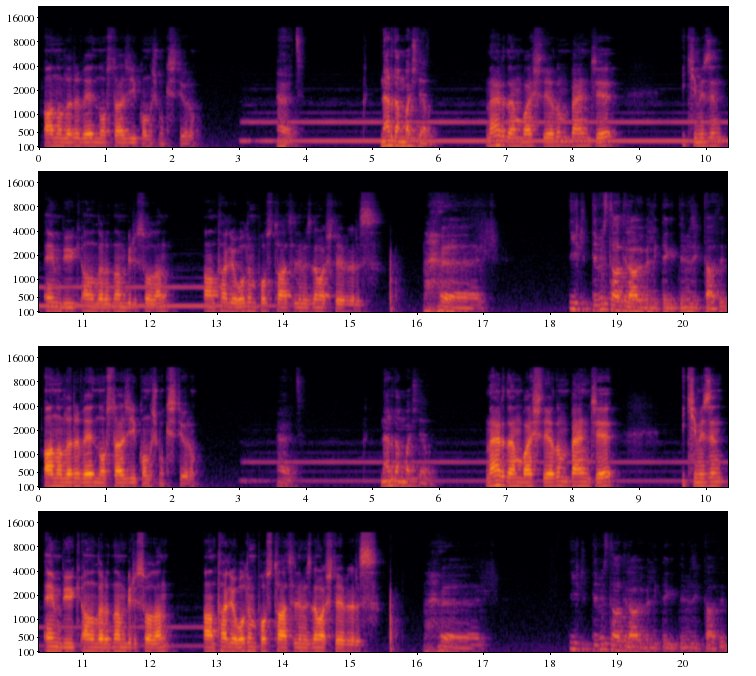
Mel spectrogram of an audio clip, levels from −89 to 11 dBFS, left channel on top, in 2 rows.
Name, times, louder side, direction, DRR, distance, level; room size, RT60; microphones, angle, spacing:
voice 1, 0.1-2.3 6.7-8.6 9.7-12.3 12.8-15.4, right 5 dB, 35° right, 0.5 m, -22 dB
Organ, 3.0-14.2, left 9 dB, 20° left, 0.8 m, -40 dB
voice 2, 3.6-3.9 5.1-6.0 16.1-17.2 18.3-20.6, left 4 dB, 85° left, 0.6 m, -28 dB
13.5 x 4.8 x 4.4 m
head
